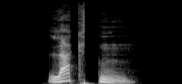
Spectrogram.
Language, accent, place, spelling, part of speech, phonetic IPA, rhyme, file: German, Germany, Berlin, lackten, verb, [ˈlaktn̩], -aktn̩, De-lackten.ogg
- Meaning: inflection of lacken: 1. first/third-person plural preterite 2. first/third-person plural subjunctive II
